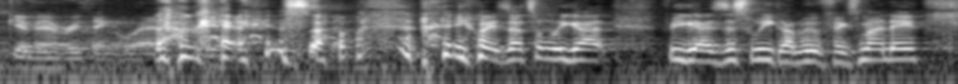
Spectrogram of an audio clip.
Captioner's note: laughs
